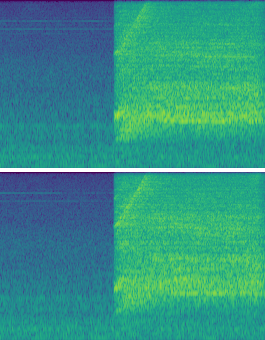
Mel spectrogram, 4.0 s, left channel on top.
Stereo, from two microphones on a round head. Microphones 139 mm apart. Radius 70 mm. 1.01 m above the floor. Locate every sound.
1.7 s sawing: 10° right (ahead or behind), 0.6 m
